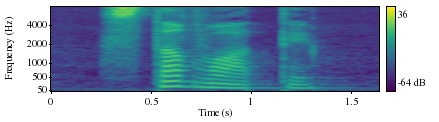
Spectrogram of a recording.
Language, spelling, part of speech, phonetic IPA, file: Ukrainian, ставати, verb, [stɐˈʋate], Uk-ставати.ogg
- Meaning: to become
